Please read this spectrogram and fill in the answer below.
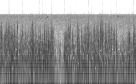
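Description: Wind buffeting the camera microphone: a loud, rough rush heaviest in the low end, with a brief lull a little under a second in.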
